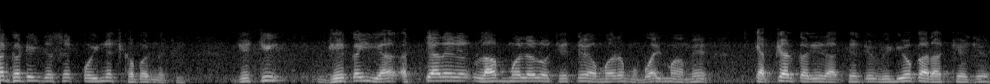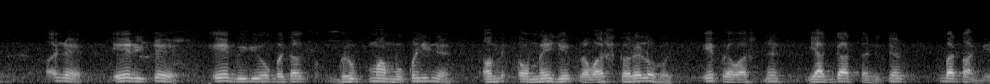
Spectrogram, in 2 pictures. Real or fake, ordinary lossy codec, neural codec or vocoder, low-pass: real; Opus, 32 kbps; none; 5.4 kHz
